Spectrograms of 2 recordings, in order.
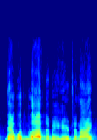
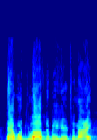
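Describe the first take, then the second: No difference in how they are said.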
